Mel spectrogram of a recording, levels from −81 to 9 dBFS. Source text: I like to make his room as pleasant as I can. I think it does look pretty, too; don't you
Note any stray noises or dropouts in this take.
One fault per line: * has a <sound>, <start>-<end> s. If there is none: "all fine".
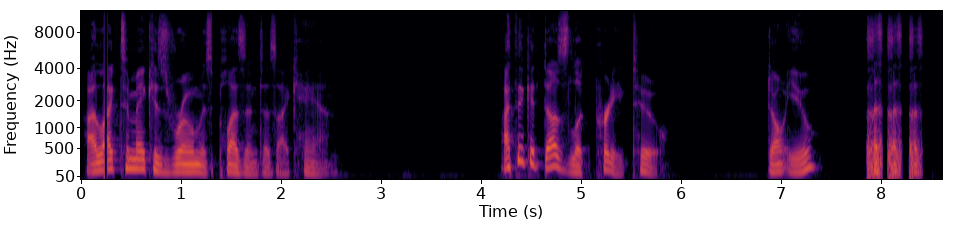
* has a dropout, 0.2-0.3 s
* has a laugh, 7.9-8.4 s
